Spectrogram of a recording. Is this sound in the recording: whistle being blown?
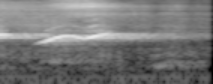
yes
